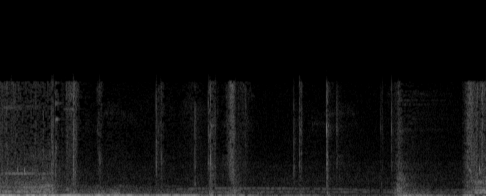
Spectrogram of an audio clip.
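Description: Soft menu clicks and beeps sound one after another.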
